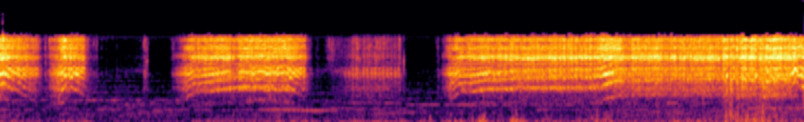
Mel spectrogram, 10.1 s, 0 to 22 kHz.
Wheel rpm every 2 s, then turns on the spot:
60, 100, 30, 160, 220.
none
